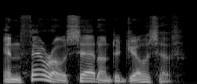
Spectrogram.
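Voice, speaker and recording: A man's voice: fairly low pitch, wildly swooping pitch, normal speed, creaky, slight background noise. A man narrating scripture as a dramatized reading, in a solemn and formal manner. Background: soothing background music.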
